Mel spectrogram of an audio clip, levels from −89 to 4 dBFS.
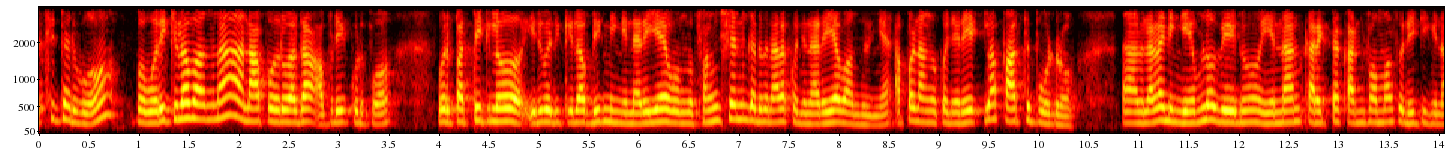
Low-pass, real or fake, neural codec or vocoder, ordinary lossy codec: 3.6 kHz; fake; codec, 16 kHz, 4 kbps, FunCodec, trained on Chinese and English, 50 frames a second; none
